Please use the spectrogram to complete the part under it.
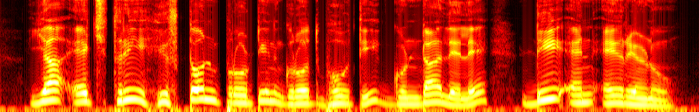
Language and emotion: Marathi, neutral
